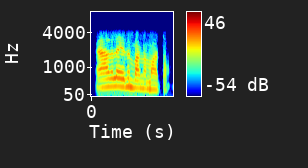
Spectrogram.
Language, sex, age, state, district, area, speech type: Tamil, female, 45-60, Tamil Nadu, Namakkal, rural, conversation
